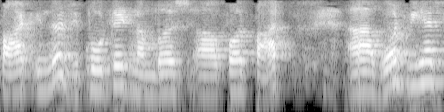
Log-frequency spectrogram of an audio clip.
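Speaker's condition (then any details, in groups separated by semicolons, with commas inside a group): No condition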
